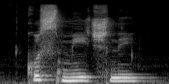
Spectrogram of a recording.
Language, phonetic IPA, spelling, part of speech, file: Ukrainian, [kosʲˈmʲit͡ʃnei̯], космічний, adjective, Uk-космічний.ogg
- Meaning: cosmic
